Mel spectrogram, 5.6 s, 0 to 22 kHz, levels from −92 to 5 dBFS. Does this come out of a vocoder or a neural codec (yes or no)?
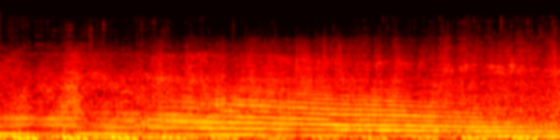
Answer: no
